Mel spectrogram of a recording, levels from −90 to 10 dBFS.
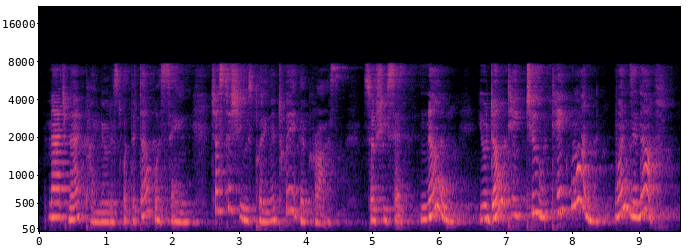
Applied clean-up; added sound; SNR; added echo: none; none; none; reverberation time 1.1 s.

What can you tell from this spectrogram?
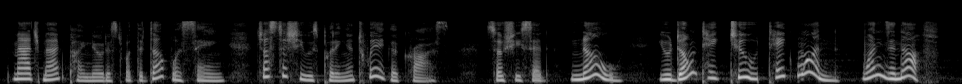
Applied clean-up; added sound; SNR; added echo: none; none; none; none.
